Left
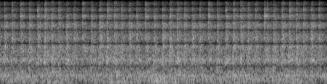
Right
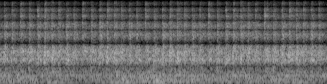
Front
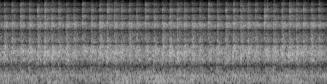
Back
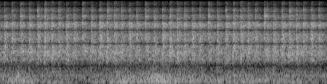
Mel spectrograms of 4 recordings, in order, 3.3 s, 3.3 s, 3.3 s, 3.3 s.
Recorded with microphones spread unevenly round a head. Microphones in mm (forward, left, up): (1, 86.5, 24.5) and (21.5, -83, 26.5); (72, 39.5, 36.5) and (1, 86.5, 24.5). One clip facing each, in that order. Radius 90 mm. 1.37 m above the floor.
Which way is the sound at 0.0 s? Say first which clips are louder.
Even, front 4 dB; 25° left.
